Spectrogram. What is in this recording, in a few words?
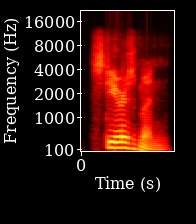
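"steersman", American English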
